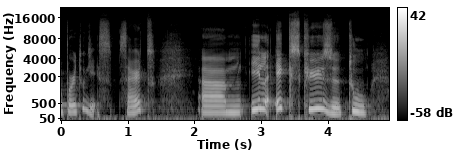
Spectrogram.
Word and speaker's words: excuse: Il excuse tout. Atenção com essa pronúncia do X, porque em francês é sempre som de xi. Il excuse tout. Não é excuse, tá? Il excuse.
